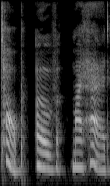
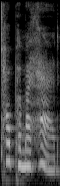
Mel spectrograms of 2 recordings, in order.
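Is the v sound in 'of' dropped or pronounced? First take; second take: pronounced; dropped. First: The v sound of 'of' is clearly pronounced. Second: The v sound of 'of' is dropped.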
